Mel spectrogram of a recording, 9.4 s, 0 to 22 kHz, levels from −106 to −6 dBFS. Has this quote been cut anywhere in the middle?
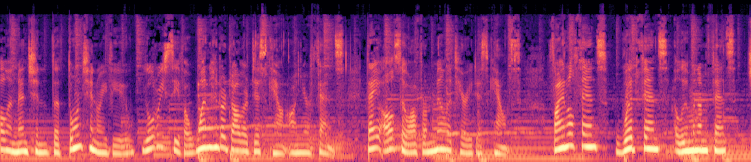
no; 0 cuts

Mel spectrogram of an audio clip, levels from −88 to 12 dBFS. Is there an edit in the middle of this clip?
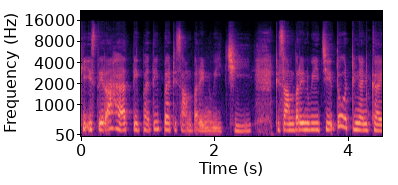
no; 0 cuts

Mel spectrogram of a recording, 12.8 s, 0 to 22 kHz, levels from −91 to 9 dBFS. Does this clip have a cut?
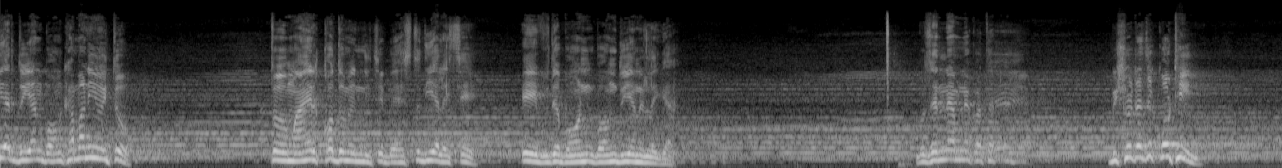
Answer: yes; 4 cuts; at 1.4 s, 2.7 s, 7.3 s, 9.1 s

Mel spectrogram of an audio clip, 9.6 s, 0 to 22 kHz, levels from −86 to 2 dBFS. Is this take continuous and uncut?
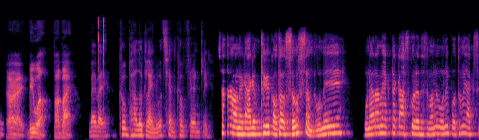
no; 1 cut; at 2.2 s

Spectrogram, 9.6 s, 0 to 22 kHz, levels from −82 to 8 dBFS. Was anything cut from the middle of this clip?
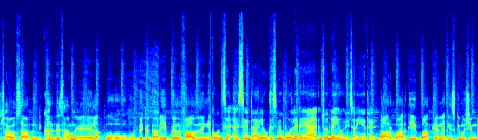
yes; 3 cuts; at 2.0 s, 4.2 s, 7.5 s

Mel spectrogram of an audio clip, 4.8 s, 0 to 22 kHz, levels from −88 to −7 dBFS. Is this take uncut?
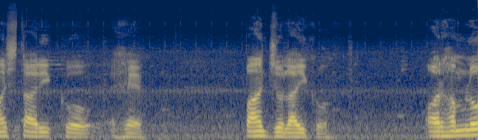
yes; 0 cuts

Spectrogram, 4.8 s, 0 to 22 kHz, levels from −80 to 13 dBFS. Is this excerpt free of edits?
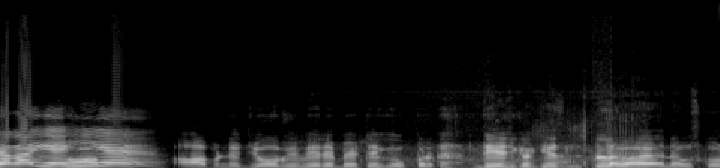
no; 1 cut; at 3.9 s

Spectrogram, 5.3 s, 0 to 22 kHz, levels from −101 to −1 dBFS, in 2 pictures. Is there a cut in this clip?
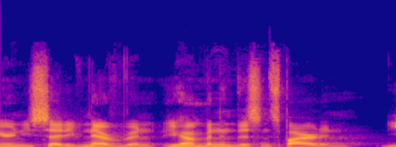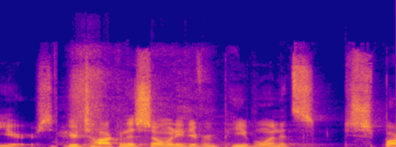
yes; 1 cut; at 2.9 s

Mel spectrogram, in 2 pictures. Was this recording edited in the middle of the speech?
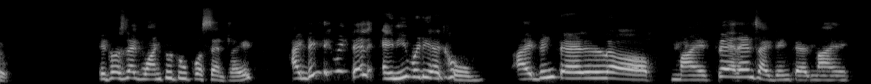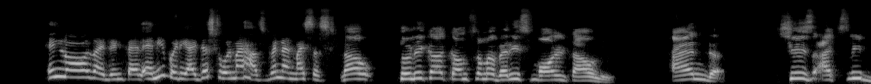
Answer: yes; 2 cuts; at 2.7 s, 11.9 s

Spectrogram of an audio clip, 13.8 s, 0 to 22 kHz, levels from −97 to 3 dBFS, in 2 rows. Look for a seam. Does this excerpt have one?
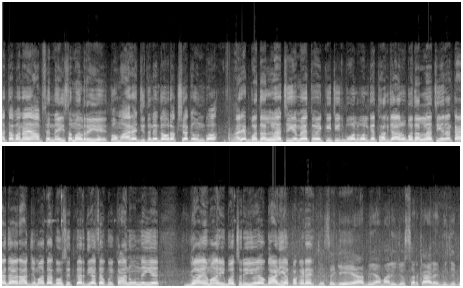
yes; 2 cuts; at 3.3 s, 11.5 s

